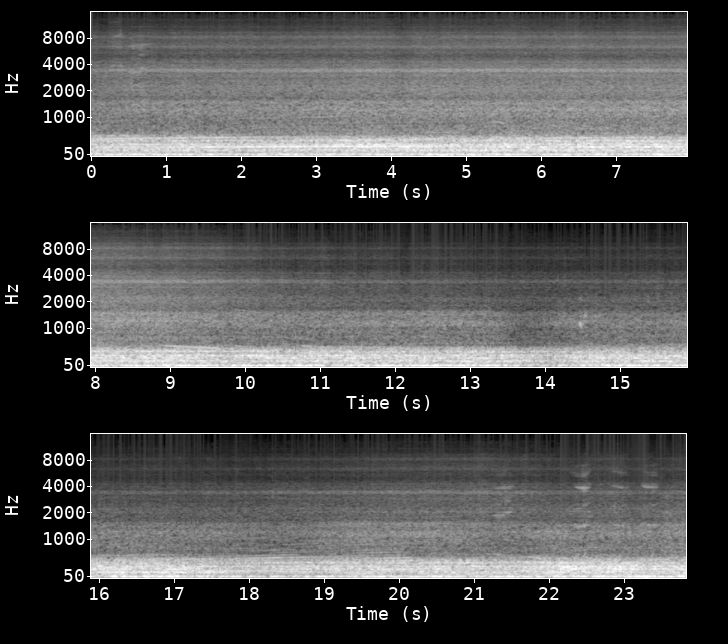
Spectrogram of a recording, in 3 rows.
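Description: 2015 Porsche Boxster's flat-six engine running hard at track speed, heard from inside the cabin together with road and wind noise. It eases off briefly a little past halfway, then pulls again.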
